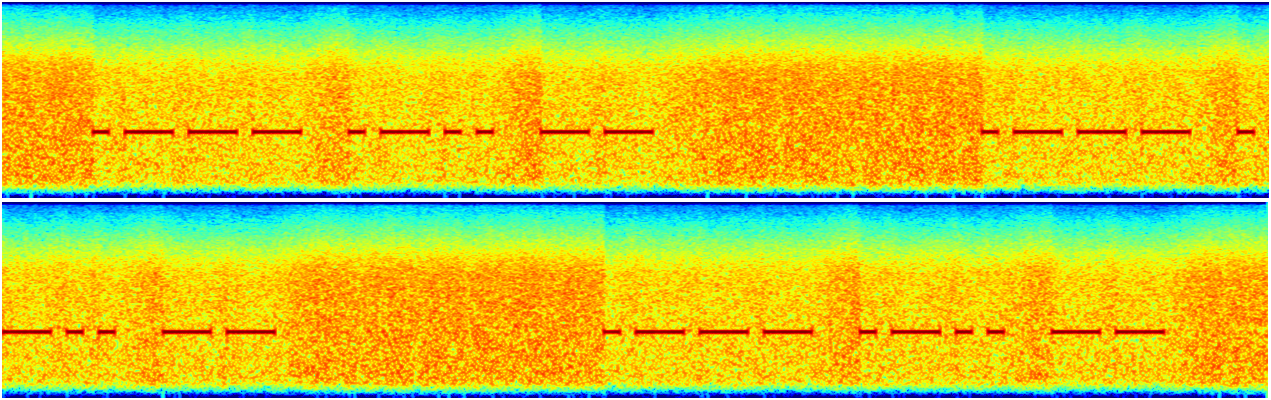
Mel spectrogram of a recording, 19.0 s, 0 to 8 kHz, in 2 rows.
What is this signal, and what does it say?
Morse code, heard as a keyed tone, machine-sent, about 10 wpm, 1020 Hz, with radio static. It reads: JLM JLM JLM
